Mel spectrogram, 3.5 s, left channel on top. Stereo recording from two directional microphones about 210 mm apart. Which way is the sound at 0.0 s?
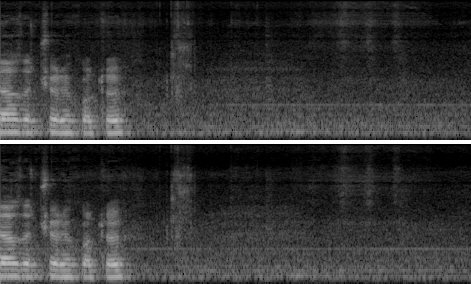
Centre (ahead or behind).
